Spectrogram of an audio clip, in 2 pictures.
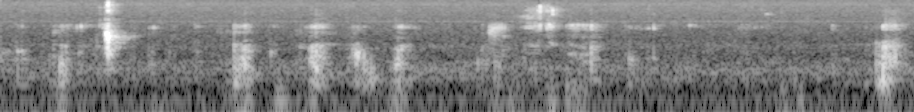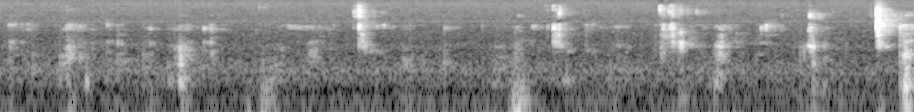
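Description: Close, quiet crunching as someone bites and chews unripe mango with sambal, a steady run of small crisp crunches and mouth sounds spread over several seconds in an otherwise silent room.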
